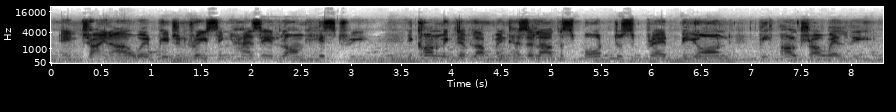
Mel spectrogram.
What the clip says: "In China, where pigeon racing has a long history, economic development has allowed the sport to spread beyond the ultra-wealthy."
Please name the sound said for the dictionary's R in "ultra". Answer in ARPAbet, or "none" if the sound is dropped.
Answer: R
